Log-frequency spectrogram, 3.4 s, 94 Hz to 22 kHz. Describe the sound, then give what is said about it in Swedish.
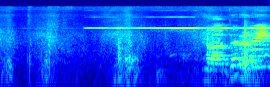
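A thin, high-pitched electronic signal tone sounds steadily inside a building, the former refugee accommodation now called Siram Hostel at Institutvägen 21 in Evidskog, faint but persistent, while people talk and murmur over it; four men sit around a table. “När jag kommer in i byggnaden ljuder en pipig signal av något slag, och kring ett bord sitter 4 män, och i en soffa vid bordet ligger en kvinna under ett täcke.”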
